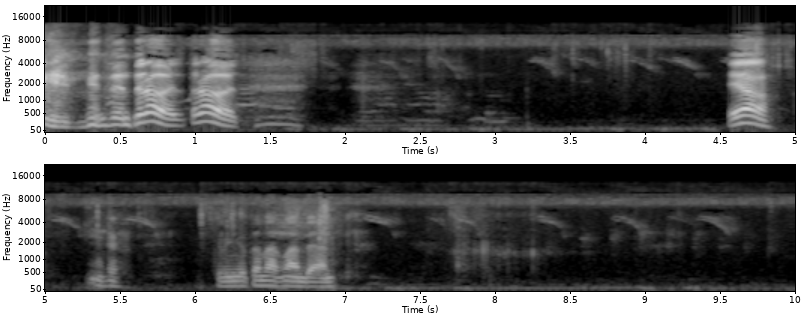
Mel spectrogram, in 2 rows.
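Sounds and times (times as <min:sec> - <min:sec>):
faint bird chirps: 0:00.6 - 0:10.0.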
